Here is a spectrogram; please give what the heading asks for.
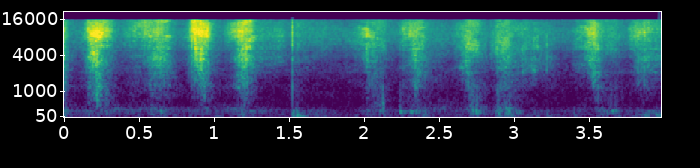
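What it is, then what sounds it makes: Wax pillar candle. Long fingernails scratch a large, cream, solid wax pillar candle standing upright. Quick, bright, hissy scrapes repeat in a steady rhythm, with a soft low thud partway through. Each stroke dies away fast with little ring.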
